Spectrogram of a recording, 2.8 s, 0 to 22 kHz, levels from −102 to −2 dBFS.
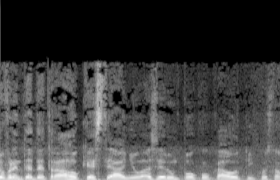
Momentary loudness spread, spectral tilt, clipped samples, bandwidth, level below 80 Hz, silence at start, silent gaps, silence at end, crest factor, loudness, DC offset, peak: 6 LU; -6 dB/octave; under 0.1%; 14.5 kHz; -46 dBFS; 0 s; none; 0 s; 14 dB; -15 LUFS; under 0.1%; -2 dBFS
